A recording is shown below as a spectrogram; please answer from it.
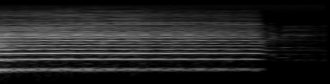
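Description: Film background score: bowed strings holding one sustained note, fading slightly and cutting off sharply at the end.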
